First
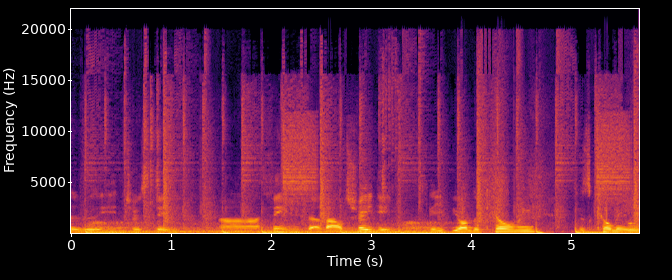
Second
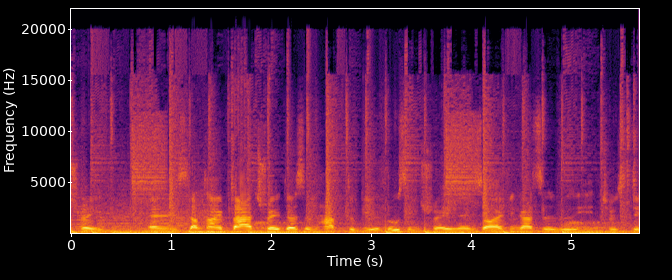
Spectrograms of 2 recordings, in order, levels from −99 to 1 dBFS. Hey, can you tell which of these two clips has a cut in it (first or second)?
first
